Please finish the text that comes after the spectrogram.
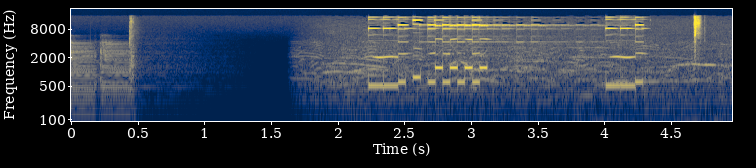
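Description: A mobile phone ringtone plays a bright electronic melody, then restarts briefly and stops abruptly as the caller hangs up after a single ring.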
